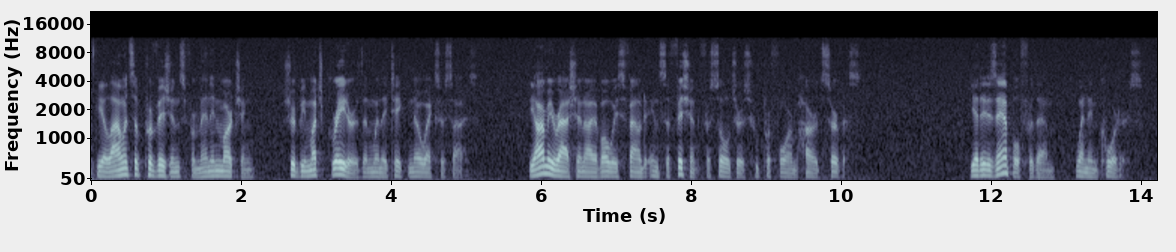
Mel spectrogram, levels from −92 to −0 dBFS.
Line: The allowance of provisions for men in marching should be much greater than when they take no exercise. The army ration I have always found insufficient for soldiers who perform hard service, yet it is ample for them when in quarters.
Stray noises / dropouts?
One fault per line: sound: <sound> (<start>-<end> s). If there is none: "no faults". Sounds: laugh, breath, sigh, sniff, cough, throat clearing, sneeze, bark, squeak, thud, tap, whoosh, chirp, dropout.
no faults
